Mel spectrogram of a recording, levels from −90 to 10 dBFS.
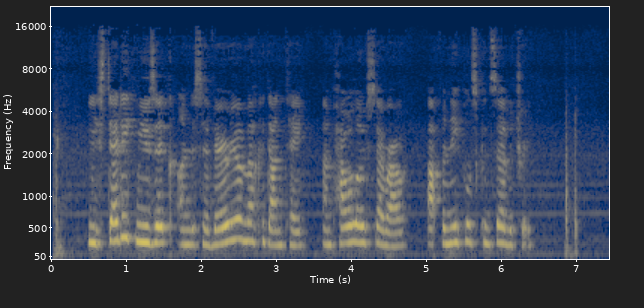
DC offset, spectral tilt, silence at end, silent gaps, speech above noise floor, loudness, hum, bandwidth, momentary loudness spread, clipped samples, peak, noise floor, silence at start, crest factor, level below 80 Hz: under 0.1%; -5 dB/octave; 0.45 s; none; 22 dB; -17 LUFS; none; 15 kHz; 19 LU; under 0.1%; -2 dBFS; -38 dBFS; 0.05 s; 16 dB; -56 dBFS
